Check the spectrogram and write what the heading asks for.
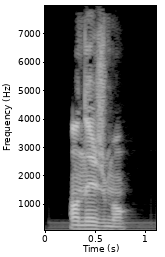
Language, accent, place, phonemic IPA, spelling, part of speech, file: French, France, Lyon, /ɑ̃.nɛʒ.mɑ̃/, enneigement, noun, LL-Q150 (fra)-enneigement.wav
- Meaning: 1. snowfall 2. snow cover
